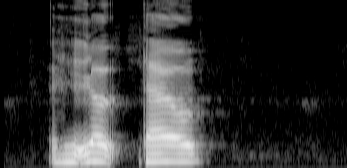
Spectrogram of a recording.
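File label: "gloves", Mandarin; shou3tao4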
